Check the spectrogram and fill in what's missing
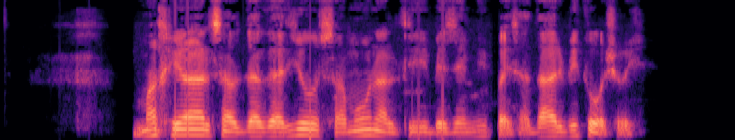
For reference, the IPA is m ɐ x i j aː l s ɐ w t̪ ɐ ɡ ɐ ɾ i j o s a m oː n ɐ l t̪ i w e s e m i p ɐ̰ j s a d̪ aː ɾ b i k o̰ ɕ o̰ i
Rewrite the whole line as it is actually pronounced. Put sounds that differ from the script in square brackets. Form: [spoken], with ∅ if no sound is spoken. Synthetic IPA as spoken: m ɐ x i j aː l s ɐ w [d̪] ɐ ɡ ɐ ɾ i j o s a m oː n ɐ l t̪ i [b] e [z] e m i p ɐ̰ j s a d̪ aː ɾ b i k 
